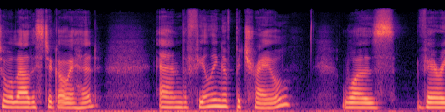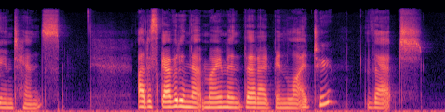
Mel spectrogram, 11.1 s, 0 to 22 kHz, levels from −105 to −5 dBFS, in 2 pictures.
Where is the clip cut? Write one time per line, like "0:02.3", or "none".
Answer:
0:07.2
